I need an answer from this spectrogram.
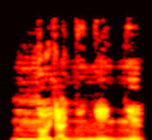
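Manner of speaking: halting, stuttering objection; stammered protest. A narrator's reading. Quirrell cut short by Snape, protesting with a stammer. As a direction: try to protest but get stuck. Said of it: "запротестовал Квирл".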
